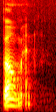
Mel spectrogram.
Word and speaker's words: Bauman: A journalist in 2014 attempted to identify Bowman. Of course, we only have a last name, and it is spelled the German way, so B-A-U-M-A-N, Bowman.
